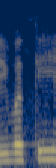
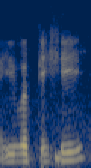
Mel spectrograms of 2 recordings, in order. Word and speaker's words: युवतीः: युवती आददाति मूर्तेः युवती आददाति मूर्तिभ्यां না না, युवती ইবতী এইখানে উচ্চারণটা করো, নাহলে ইবতী বলেছো, ইবতী না ইবতীহি আদদাতি মূর্তেহে, युवती বিসর্গটা ही উচ্চারণ।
